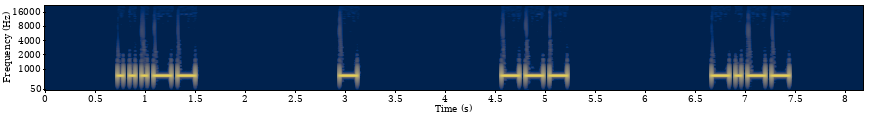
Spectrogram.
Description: Morse code, heard as a keyed tone, about 20 wpm, spaced as for 5 wpm, 700 Hz. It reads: 3TOY
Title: USA Call Signs - 5 Characters - 8x Character Spacing - 20wpm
